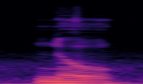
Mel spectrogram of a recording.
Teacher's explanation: the vowel is a monophthong. It has a pretty stable quality. A tiny snippet from near the start of the vowel sounds basically the same as a tiny snippet from near the end of the vowel.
